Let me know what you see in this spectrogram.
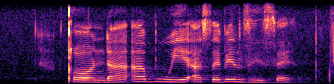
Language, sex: Zulu, female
